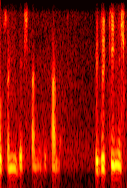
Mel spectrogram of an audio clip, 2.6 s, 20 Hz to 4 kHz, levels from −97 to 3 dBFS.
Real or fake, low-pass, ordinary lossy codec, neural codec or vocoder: real; 3.6 kHz; Opus, 16 kbps; none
